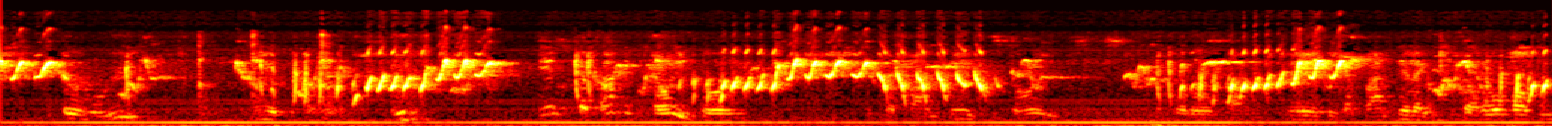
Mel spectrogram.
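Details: Cucak pantai, a bird endemic to Papua, singing a long, varied chattering warble of rapid rising and falling whistled notes in sweeping runs; a steady low electrical hum underneath.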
